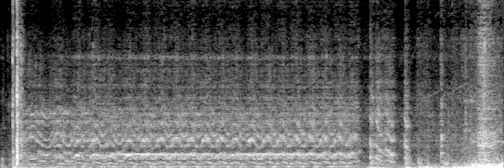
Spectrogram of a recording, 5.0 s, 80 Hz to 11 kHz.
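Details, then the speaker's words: 1999 Dodge Durango SLT sitting since 2009, after HVAC box work and cluster reinstall: quiet hum, short crank catches straight away and settles into even idle; normal cranking and start, charging and oil pressure showing. "oh she's alive oh the horn just knocked all the snow down charging oil pressure huh interesting well everything turns on anyway we'll start with that being good"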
